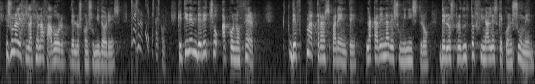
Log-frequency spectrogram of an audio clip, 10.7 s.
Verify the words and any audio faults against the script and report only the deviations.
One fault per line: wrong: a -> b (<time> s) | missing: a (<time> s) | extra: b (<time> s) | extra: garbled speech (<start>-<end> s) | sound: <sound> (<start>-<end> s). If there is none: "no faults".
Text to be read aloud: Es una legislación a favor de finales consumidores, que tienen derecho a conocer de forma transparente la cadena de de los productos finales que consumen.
wrong: finales -> los (1.5 s)
sound: chirp (2.6-3.4 s)
sound: dropout (6.0-6.1 s)
extra: suministro (7.9 s)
